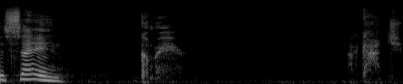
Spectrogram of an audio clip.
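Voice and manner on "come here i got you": very quiet, tiny, hushed, whispered voice. Speaking as god to a woman wavering in her faith, in a small voice. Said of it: "in the small voice".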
